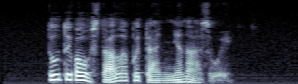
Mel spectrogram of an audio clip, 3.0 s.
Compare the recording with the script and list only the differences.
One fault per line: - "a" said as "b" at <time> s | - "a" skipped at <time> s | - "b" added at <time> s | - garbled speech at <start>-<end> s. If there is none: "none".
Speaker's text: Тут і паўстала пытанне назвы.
none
